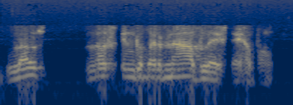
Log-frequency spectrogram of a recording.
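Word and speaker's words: Los Ingobernables de Japón: Listen, Los Ingobernables de Japan. You got to roll the R's, guys. Got to roll your R's.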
